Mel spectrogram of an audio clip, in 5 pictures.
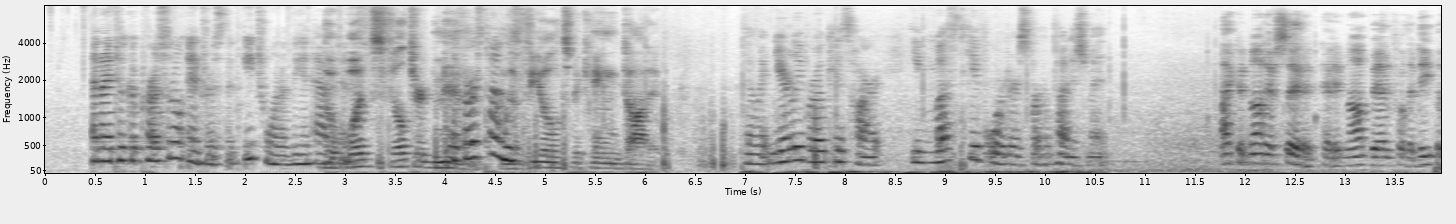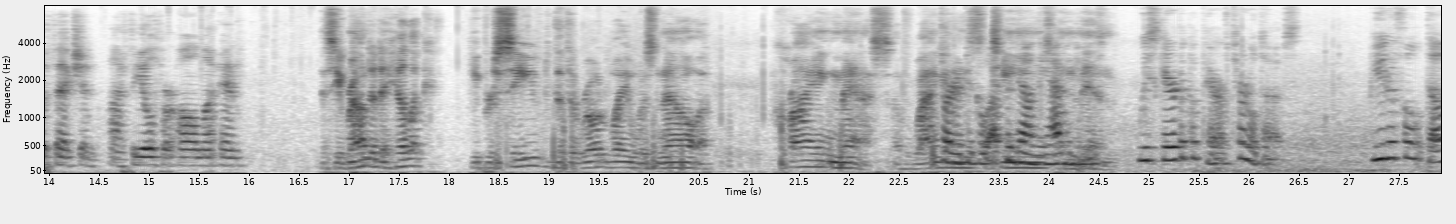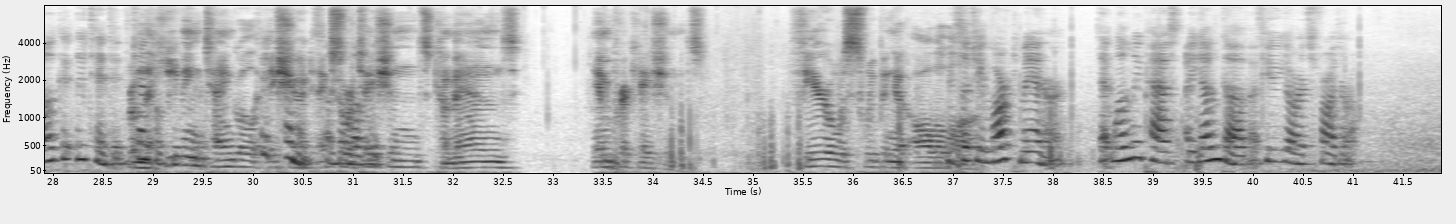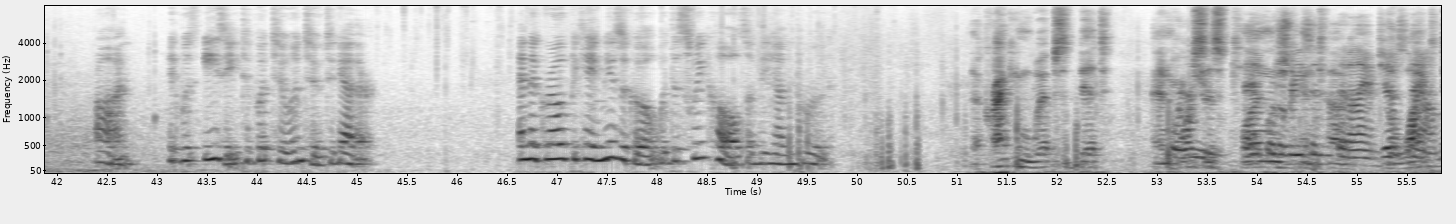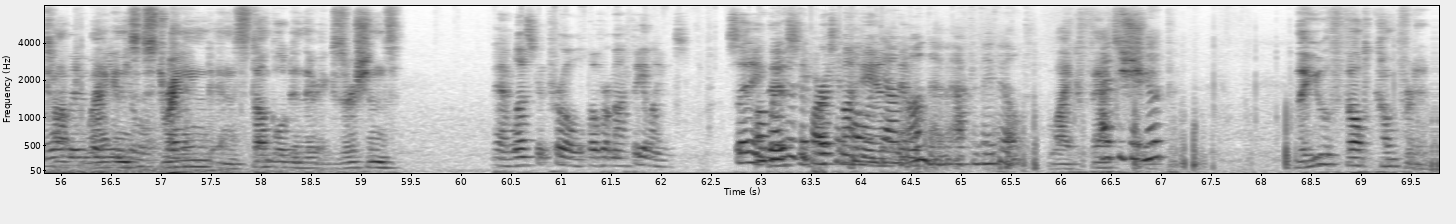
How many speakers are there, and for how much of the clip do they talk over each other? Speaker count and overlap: four, about 20%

